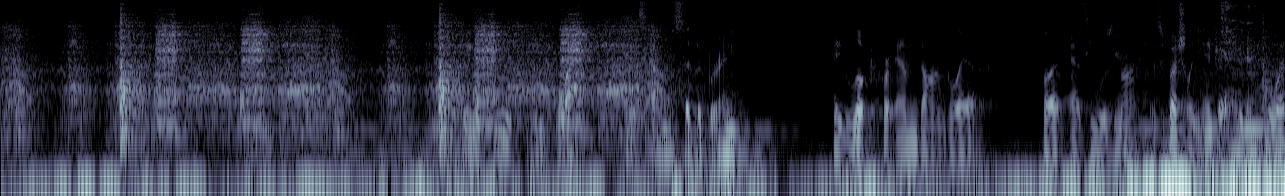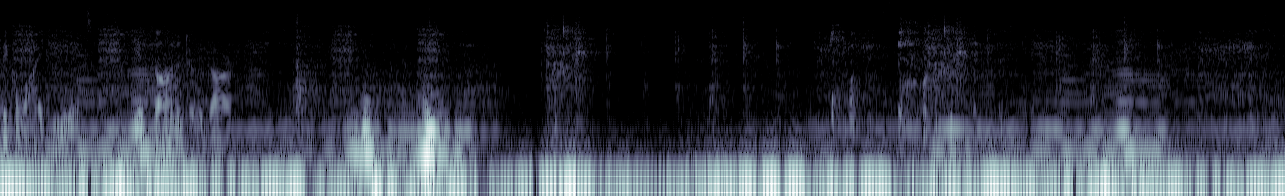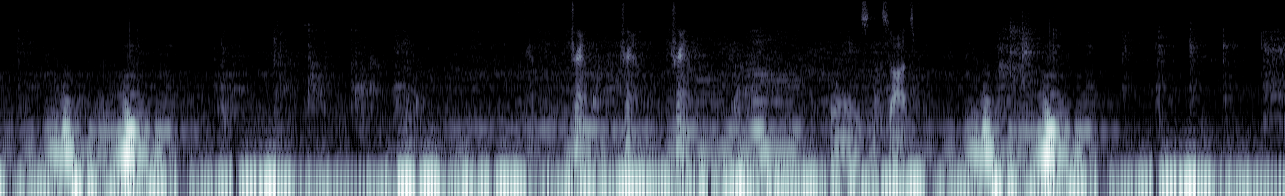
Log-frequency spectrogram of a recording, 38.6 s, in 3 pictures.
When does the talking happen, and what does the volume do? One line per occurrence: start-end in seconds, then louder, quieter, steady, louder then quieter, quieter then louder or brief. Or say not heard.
4.5-7.4 brief
8.3-15.2 steady
30.9-32.6 brief
34.0-34.9 brief.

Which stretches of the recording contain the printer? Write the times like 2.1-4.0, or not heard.
0.0-7.0, 12.5-38.5.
